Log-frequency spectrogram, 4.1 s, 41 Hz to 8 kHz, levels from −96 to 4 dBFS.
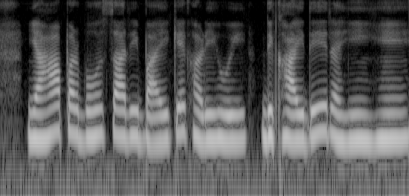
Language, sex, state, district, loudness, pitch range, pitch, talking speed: Hindi, female, Bihar, Jahanabad, -27 LUFS, 185-210 Hz, 195 Hz, 160 wpm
